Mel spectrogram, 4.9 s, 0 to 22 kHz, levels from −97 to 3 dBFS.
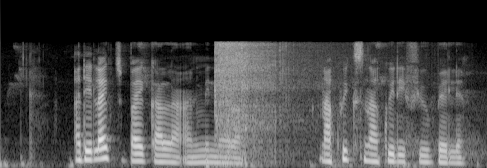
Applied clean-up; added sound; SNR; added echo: none; Hiss; 9 dB; none.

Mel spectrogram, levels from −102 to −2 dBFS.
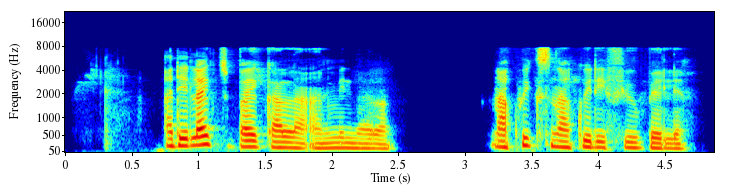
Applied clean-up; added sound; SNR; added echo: neural mask model Resemble Enhance denoiser.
